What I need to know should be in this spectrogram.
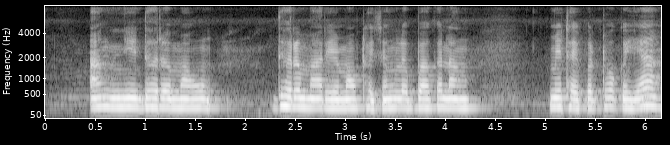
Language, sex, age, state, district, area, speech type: Bodo, female, 30-45, Assam, Kokrajhar, rural, spontaneous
